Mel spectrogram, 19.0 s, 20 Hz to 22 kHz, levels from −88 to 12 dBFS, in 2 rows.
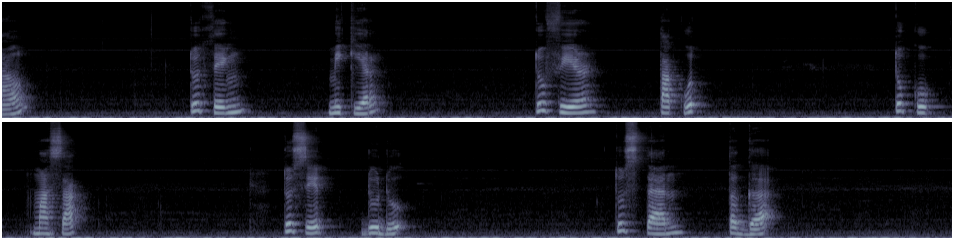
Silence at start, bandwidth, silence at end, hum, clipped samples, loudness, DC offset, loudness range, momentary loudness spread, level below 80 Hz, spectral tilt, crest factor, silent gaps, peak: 0 s; over 20 kHz; 0 s; none; under 0.1%; -32 LUFS; under 0.1%; 4 LU; 16 LU; -54 dBFS; -4.5 dB/octave; 20 dB; none; -14 dBFS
